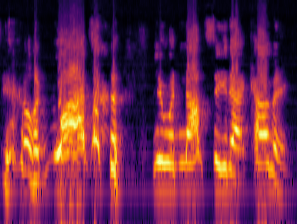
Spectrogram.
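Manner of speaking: laughing at the absurd picture of cousins robbing him. Real, not acted. Pastor laughing to the congregation at his own joke.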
